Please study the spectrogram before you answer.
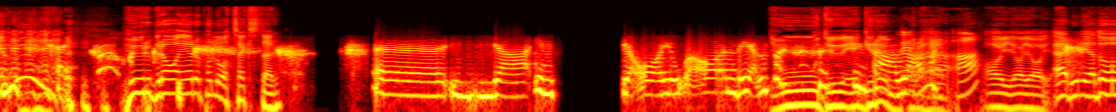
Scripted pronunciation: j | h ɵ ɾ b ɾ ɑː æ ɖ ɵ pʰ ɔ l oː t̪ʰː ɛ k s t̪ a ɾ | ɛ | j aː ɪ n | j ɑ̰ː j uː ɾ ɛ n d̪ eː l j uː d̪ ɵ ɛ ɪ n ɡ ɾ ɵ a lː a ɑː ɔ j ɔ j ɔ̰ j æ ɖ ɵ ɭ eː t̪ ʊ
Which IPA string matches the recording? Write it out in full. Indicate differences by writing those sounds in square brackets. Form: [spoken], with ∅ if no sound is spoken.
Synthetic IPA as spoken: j | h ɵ ɾ b ɾ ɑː æ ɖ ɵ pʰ ɔ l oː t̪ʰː ɛ k s t̪ [ə] ɾ | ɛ | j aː ɪ n | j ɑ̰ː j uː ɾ ɛ n d̪ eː l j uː d̪ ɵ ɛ ɪ n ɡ ɾ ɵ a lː a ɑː ɔ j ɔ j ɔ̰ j æ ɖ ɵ [ɾ] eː [d̪] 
